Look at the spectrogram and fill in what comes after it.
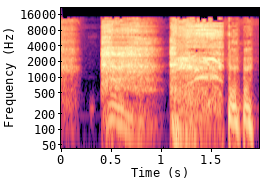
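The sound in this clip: A human voice imitates a dog's relaxed sigh: two drawn-out, breathy groaning exhales followed by a couple of short puffs of breath, loud and close.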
